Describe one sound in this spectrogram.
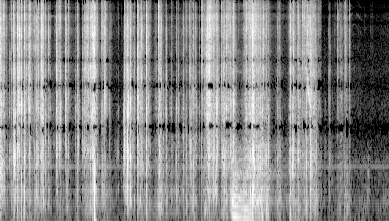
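Hands crinkle and tear open a plastic foil wrapper.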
